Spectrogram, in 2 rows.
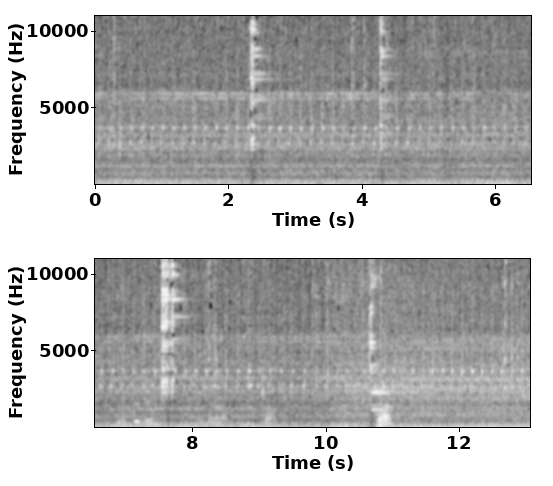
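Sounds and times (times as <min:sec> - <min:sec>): engine idling with fast ticking: 0:00.0 - 0:13.0.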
